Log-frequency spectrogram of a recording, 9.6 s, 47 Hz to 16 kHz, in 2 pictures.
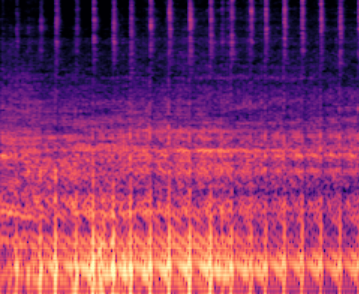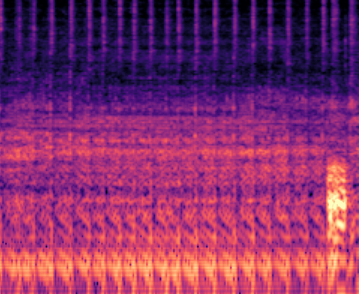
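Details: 2018 Beta 300 RR two-stroke: revving with a sharp regular tick about twice a second over the exhaust note; origin unclear, worth inspecting.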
